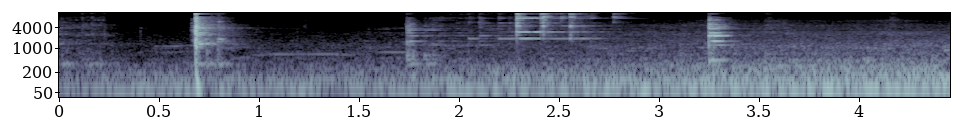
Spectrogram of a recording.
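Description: A heavy metal cylinder scrapes and clanks as it is pulled off and set down on concrete.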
